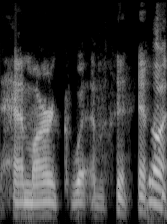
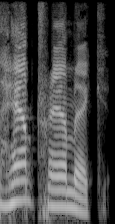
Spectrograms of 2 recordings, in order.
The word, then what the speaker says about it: Hamtramck: of uh I was I don't know how to pronounce it hamark it's Hamtramck yeah so I think there's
